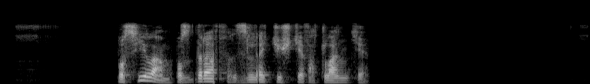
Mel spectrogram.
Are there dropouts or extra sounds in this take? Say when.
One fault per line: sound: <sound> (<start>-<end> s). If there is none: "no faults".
no faults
